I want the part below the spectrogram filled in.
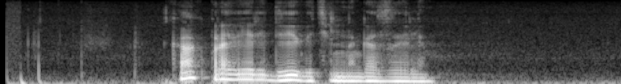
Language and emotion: Russian, neutral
